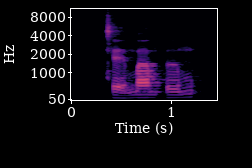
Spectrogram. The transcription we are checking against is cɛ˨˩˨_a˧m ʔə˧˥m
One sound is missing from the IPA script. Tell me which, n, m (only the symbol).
m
